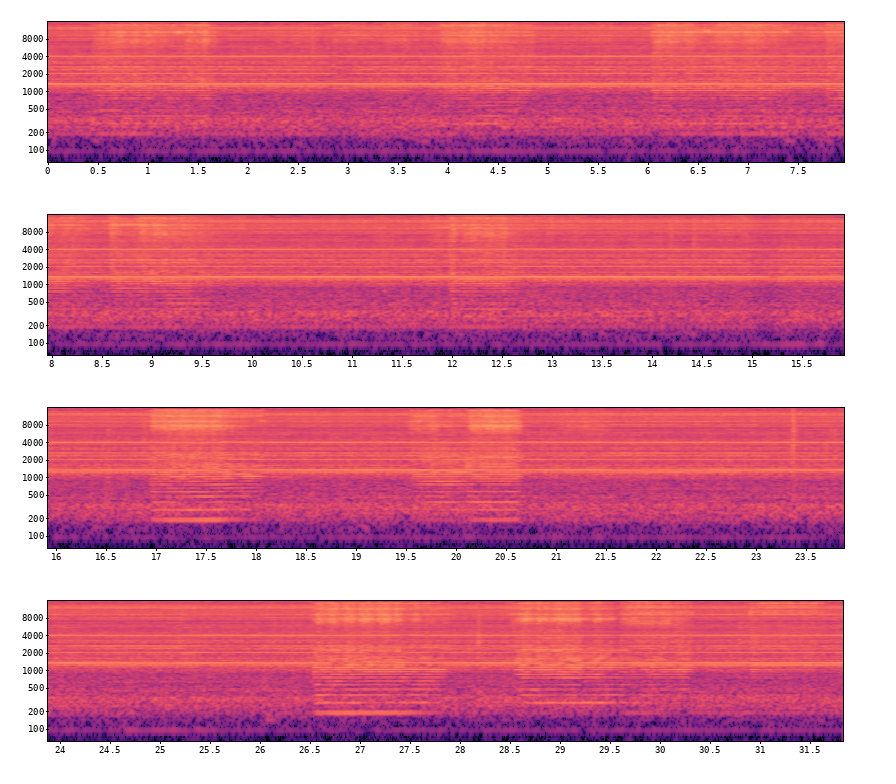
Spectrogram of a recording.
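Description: Small benchtop milling machine running with a steady motor whine while an end mill cuts the aluminium and brazing filler on a model engine crankcase. The cutter gives short buzzing bursts of chatter every few seconds as it is fed in, with louder ones past the halfway point.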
